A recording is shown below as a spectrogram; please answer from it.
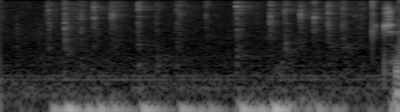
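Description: Typing on a computer keyboard: a quick run of keystrokes over a low, steady rumble.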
